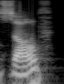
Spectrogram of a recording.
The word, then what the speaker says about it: Zolve: there's this startup called Zolve in the US spell it please sorry what's the spelling so z o l v e so like solve but within zed okay okay I got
